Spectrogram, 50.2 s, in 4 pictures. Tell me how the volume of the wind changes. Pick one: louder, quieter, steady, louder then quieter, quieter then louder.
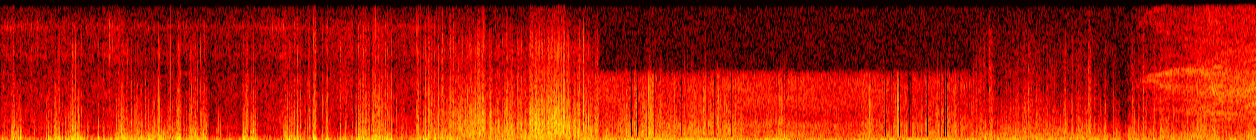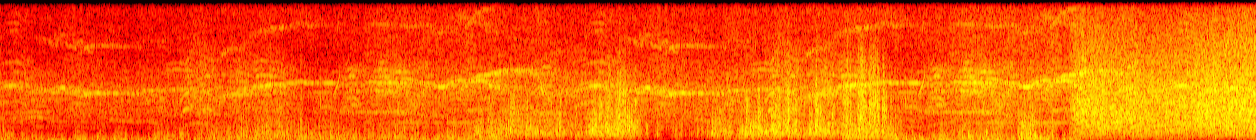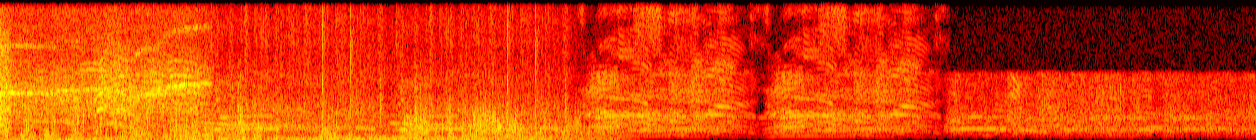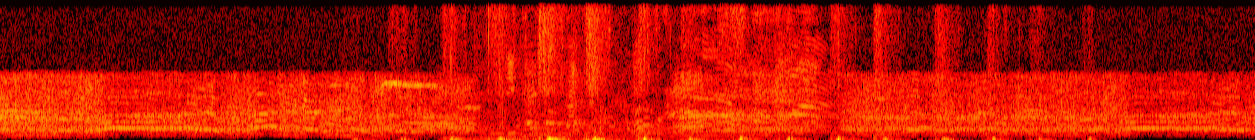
quieter then louder.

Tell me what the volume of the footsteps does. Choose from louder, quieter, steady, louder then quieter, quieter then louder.
quieter.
